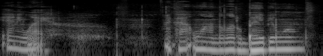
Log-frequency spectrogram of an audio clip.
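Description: A woman's voice: low-pitched, little pitch movement, dark tone, husky. A woman playing a chatty, cocky, seasoned vampire hunter in a whispered ASMR roleplay, rambling folksily. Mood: chatty, reminiscing. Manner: folksy, rambling, with drawn-out asides.

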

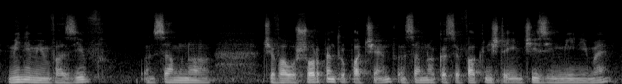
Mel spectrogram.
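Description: A man in his fifties, a radiologist guest in a TV studio interview, explaining a procedure in a measured way with frequent fillers. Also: low voice, fairly even intonation, a little mellow, slight background noise. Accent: Romanian. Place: television studio.

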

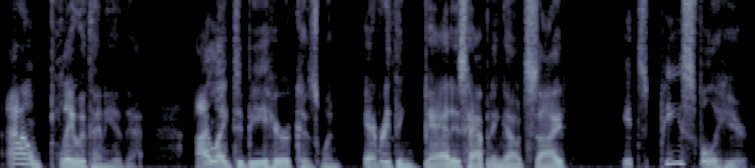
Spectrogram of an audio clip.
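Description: A man's voice: on the high side, no room sound, full character voice. An actor playing an unhoused man who squats in the shop, easygoing and rambling.

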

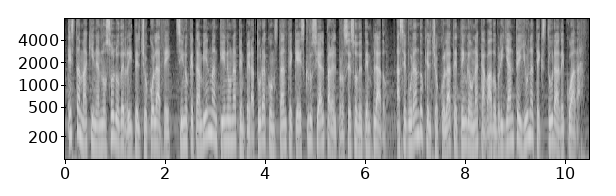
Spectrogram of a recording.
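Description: A man narrating a scripted promotional explainer in a measured, formal read-out manner. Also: on the high side. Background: background music.

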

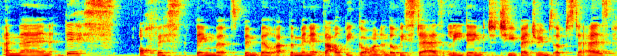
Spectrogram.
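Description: An English woman in her thirties talks casually to her viewers in an enthusiastic, gushing way. Her voice sits at an average pitch. The recording is echoey, with some noise behind her. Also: flat delivery, a little slow, few pauses, warm tone. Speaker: vlogger. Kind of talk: casual vlog tour, chatty. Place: home room, car, brick barn and yard. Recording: echoey rooms, noticeable background noise.

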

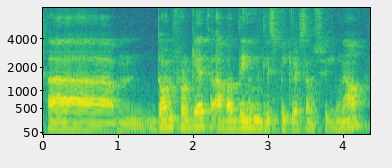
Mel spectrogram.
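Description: A man in his thirties with a Greek accent, a native Greek speaker, answering interview questions in a halting way with many fillers and repeated words. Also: on the low side, fairly even intonation, creaky. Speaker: musician and film co-creator. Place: studio set with couch, indoors. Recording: roomy echo.

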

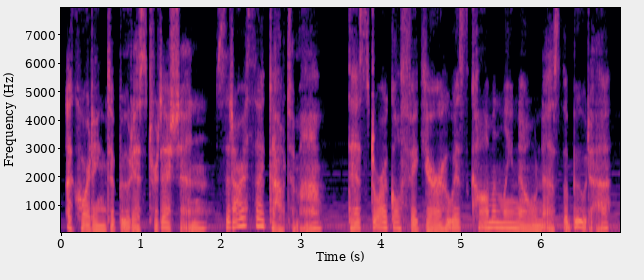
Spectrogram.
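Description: A woman narrating a sleep meditation in a soft, breathy, gravelly voice with a soothing, unhurried delivery. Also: on the low side. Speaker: podcast host and meditation guide.

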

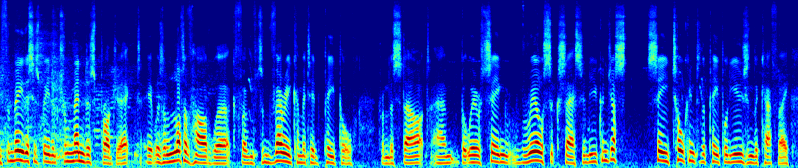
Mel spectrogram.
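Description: A man's voice: fairly high pitch, creaky, mellow. A British man in his sixties presenting to camera as a project advisor, outdoors at a railway station. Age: 60s. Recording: faint outdoor station noise.

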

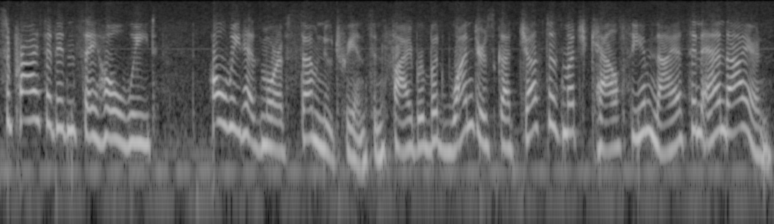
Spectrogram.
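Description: A woman's voice: high voice, sing-song, normal speed, fairly bright tone. A woman playing a fond, amused mother, chatting in an early 1980s radio commercial on noisy old tape. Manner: conversational, amused.

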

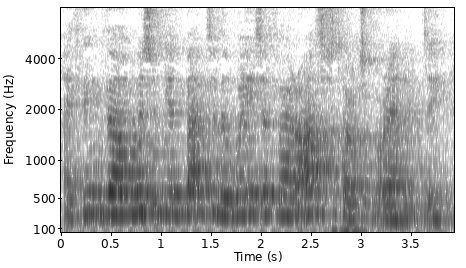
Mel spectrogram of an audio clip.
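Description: A woman plays an inquisitive, studious girl in an educational cartoon. Her voice is high and she explains things in a deliberate, read-out way. The recording rings with heavy echo and a long reverb tail. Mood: thoughtful. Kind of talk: scripted dialogue in an educational animation. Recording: very echoey room, long reverb.

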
